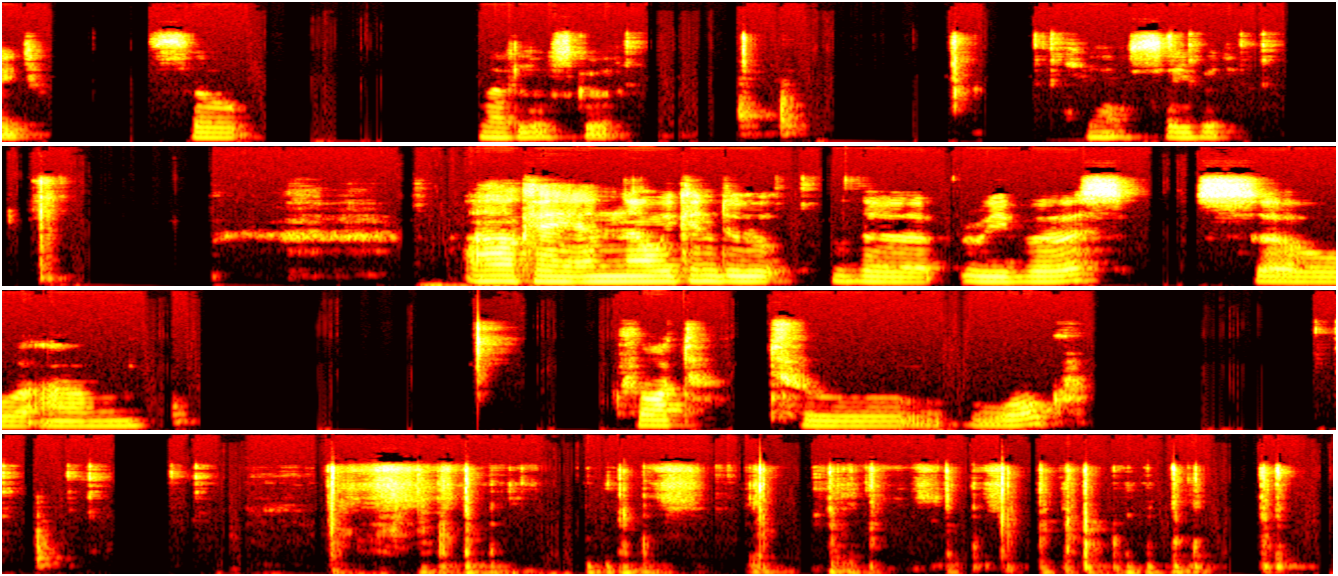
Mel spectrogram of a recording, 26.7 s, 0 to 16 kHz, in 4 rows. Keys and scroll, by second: 21.9-22.9 typing, 24.1 shift+-, 24.7 2, 25.1 shift+w, 25.5 a, 26.2 Return.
